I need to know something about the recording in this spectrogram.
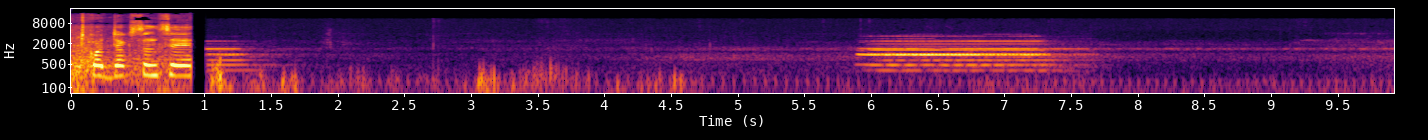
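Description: A diesel locomotive approaches, rumbling on the tracks.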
